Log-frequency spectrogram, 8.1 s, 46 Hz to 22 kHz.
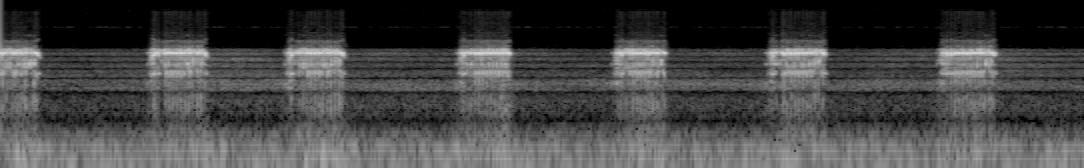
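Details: Night recording, March 16 2013 at 3:12 AM, of an owl delivering prey thought to be a vole: seven hoarse, hissing screeches repeat fairly evenly about once per second over a low, constant rumble.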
